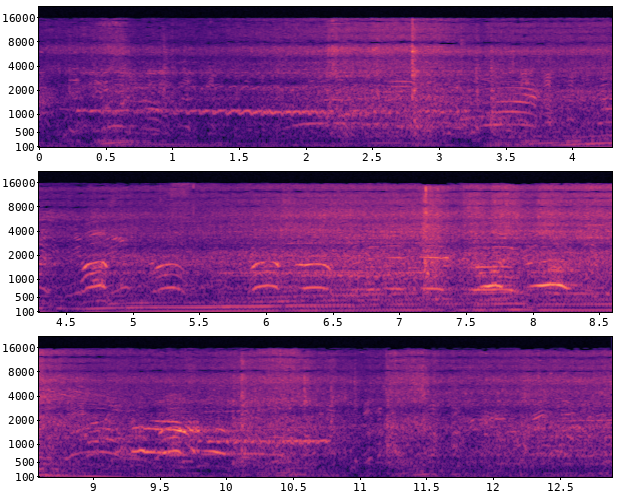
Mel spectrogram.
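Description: Off-road truck engines revving hard on a dirt track: the engine note climbs about four seconds in, holds high for several seconds, then drops away near the end as the trucks pass.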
